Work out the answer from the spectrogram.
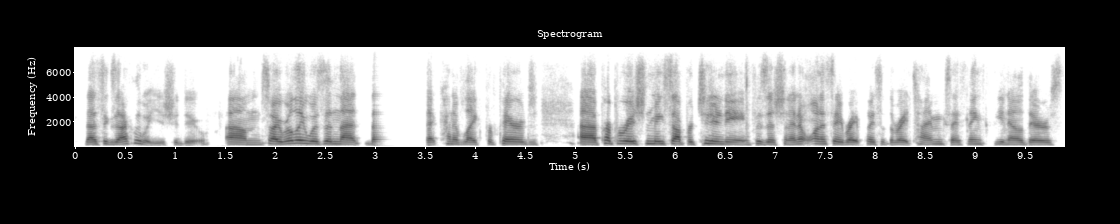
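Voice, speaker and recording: A woman colorist on an online panel, telling her career story in a relaxed, thoughtful way with many fillers and restarts. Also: fairly low pitch, no room sound, dull audio. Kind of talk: casual panel talk.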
